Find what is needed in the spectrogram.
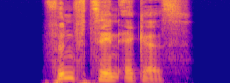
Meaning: genitive singular of Fünfzehneck
- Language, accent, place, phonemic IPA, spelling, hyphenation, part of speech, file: German, Germany, Berlin, /ˈfʏnftseːnˌ.ɛkəs/, Fünfzehneckes, Fünf‧zehn‧eckes, noun, De-Fünfzehneckes.ogg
